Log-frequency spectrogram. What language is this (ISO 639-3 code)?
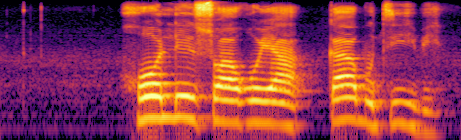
nso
